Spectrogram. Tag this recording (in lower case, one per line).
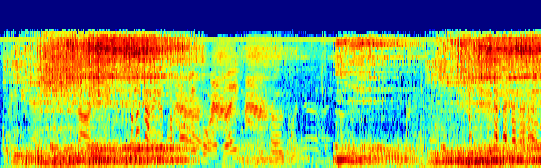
crocodiles hissing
